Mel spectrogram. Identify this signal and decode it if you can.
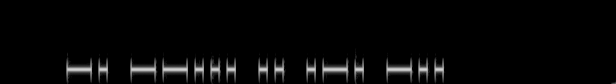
Morse code, heard as a keyed tone, about 18 wpm, 700 Hz. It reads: N7IRD
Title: Speed Racing - USA 1x3 Call Signs 15wpm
